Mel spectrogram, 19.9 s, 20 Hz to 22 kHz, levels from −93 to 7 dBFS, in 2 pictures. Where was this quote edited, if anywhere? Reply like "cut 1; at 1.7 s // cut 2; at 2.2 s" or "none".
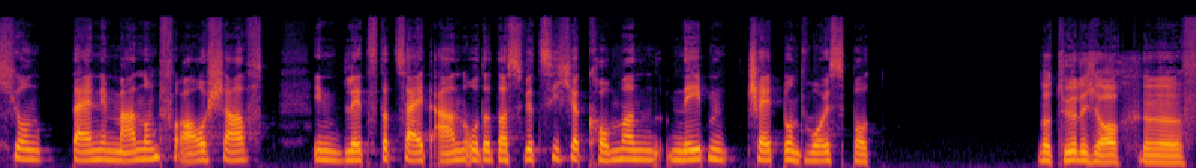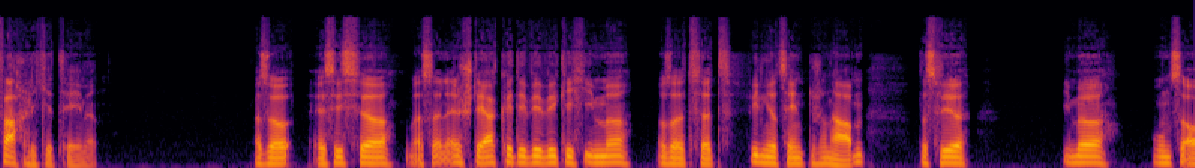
none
